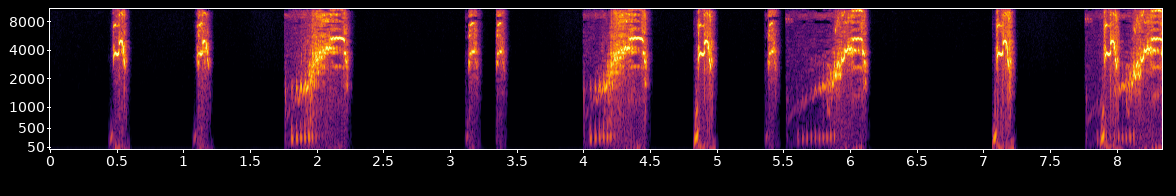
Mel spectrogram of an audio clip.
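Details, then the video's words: Sintar from rice fields giving short sharp clicks mixed with longer grating, rasping calls, irregularly spaced across the recording in dead silence. "Suara Asli Burung Sintar Sawah"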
